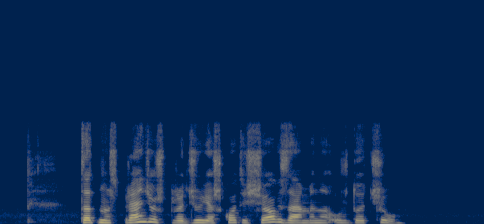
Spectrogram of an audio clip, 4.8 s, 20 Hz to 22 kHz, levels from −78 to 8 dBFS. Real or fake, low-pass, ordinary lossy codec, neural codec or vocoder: fake; 9.9 kHz; Opus, 64 kbps; vocoder, 22.05 kHz, 80 mel bands, Vocos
